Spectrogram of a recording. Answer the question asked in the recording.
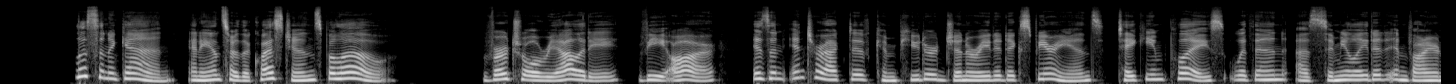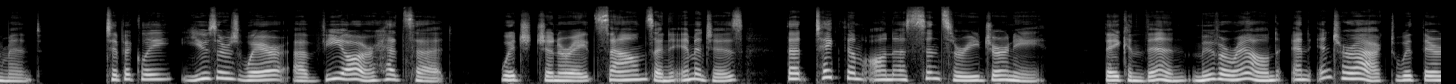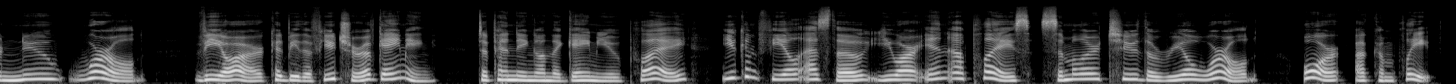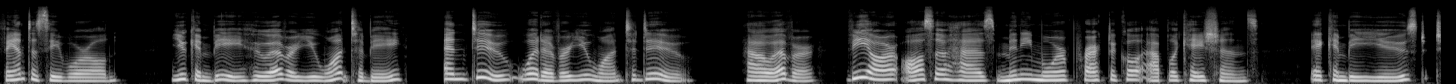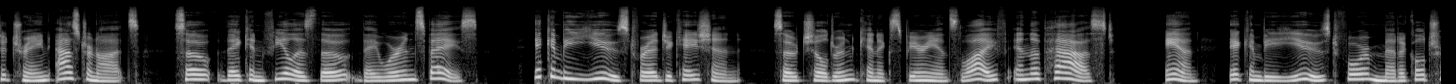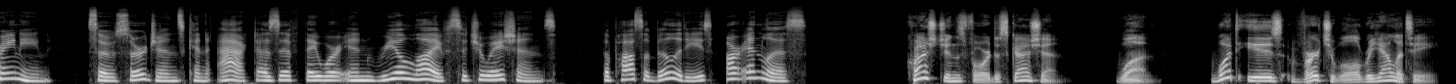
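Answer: An interactive computer-generated experience taking place within a simulated environment.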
